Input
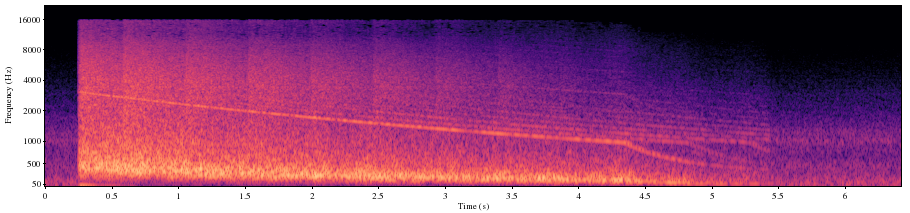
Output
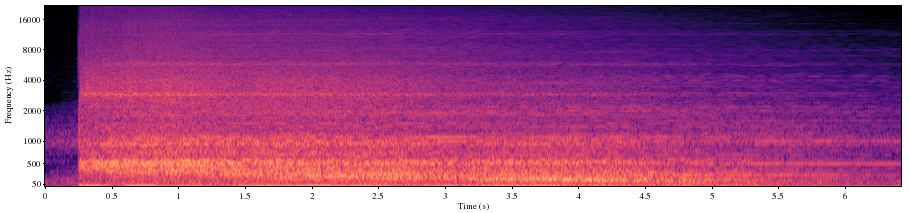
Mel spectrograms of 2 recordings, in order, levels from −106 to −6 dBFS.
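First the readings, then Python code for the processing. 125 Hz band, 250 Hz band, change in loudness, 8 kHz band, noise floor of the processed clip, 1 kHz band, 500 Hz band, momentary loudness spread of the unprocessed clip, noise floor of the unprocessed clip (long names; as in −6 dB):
−2.5 dB, −6.0 dB, −4.5 dB, −3.5 dB, −47 dBFS, −1.5 dB, −3.5 dB, 15 LU, −52 dBFS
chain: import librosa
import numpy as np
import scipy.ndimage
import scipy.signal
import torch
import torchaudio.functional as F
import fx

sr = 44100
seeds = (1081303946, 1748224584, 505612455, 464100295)

p1 = fx.chopper(x, sr, hz=0.63, depth_pct=60, duty_pct=65)
p2 = p1 + fx.echo_multitap(p1, sr, ms=(162, 194, 254), db=(-5.0, -18.5, -11.5), dry=0)
p3 = np.maximum(p2, 0.0)
p4 = fx.env_phaser(p3, sr, low_hz=440.0, high_hz=1400.0, full_db=-29.5)
p5 = np.clip(p4, -10.0 ** (-26.0 / 20.0), 10.0 ** (-26.0 / 20.0))
p6 = fx.notch(p5, sr, hz=640.0, q=14.0)
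p7 = fx.small_body(p6, sr, hz=(530.0, 940.0, 2900.0), ring_ms=45, db=11)
y = fx.rev_shimmer(p7, sr, seeds[0], rt60_s=3.8, semitones=12, shimmer_db=-8, drr_db=-1.5)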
